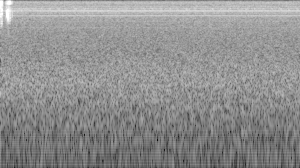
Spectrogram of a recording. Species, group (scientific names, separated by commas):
Thyreonotus corsicus, Orthoptera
